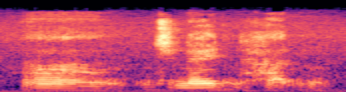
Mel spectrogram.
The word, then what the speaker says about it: Gnadenhütten: We've been down to Janadenhutton. It's hard for me to say that, but that's how they say it here in Ohio. It's probably Gnadenhütten, or something closer to that, the site of an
